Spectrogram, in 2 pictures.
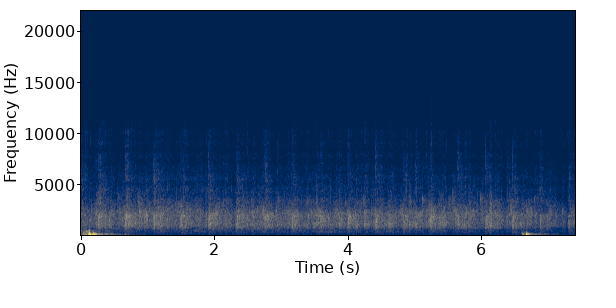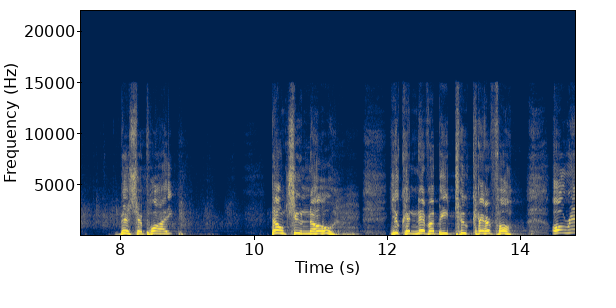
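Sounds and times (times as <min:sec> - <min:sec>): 
low thumps: 0:00.0 - 0:00.5
crowd clapping: 0:00.0 - 0:11.2
speech: 0:08.0 - 0:08.9, 0:10.3 - 0:11.4, 0:12.0 - 0:14.8.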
